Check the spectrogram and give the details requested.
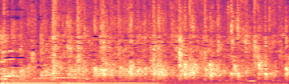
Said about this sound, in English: Yeah, I'm going to be honest with you. That's a little awkward for me. I do not like getting applauded.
